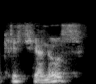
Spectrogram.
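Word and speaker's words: Christianos (Χριστιανός): Alors, je ne vais pas vous lire le nom en grec, mais c'est prononcé Christianos, veut dire littéralement petit Christ.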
